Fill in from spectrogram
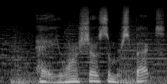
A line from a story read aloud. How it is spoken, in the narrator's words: Steve whispers to him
